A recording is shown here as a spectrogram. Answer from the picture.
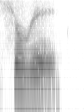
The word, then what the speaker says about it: Sheree: And when you've been watching Lana for all these years, and you have I still pronounce her name wrong. It's Sheree. I even wrote it out phonetically. It's Garcelle and Sheree. So, yeah, as I look at it and I think Sheree, I'm thinking she by Sheree for Atlanta, but no, it's Sheree.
